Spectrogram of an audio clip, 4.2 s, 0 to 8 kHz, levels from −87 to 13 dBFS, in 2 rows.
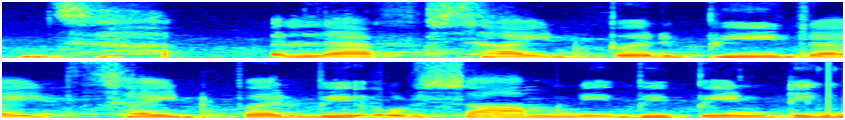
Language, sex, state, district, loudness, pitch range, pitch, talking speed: Hindi, male, Punjab, Fazilka, -13 LUFS, 215-225 Hz, 220 Hz, 185 wpm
